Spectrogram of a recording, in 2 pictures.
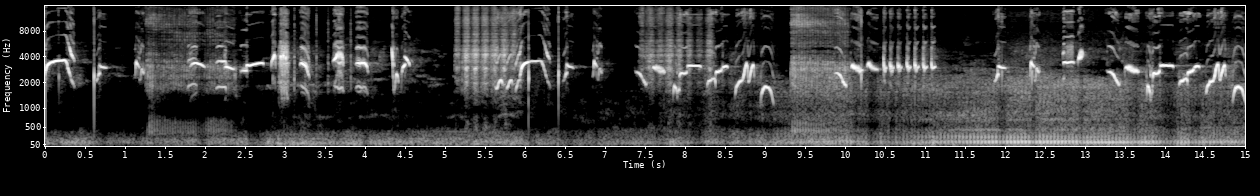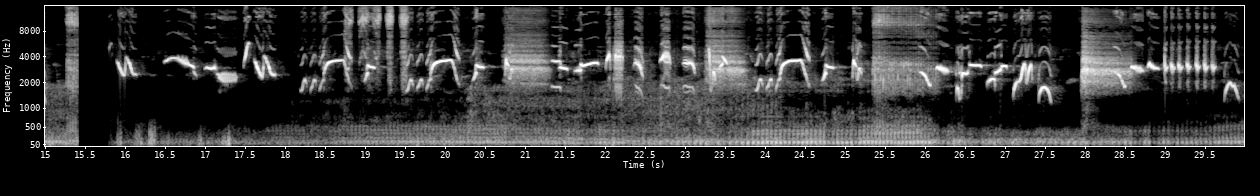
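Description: Caged white-breasted oriental magpie-robin (kacer daput) singing a fast, unbroken run of rising and falling whistled notes mixed with harsh chirps, the riled-up song used to provoke other magpie-robins into answering. A low rumble runs under much of the song, and the sound cuts out completely for a moment just past halfway.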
